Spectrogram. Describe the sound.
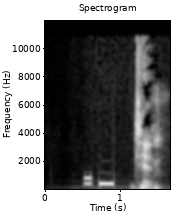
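Two short, clear telephone dialing beeps sound in quick succession, the second held slightly longer, and then a voice starts speaking right after them.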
